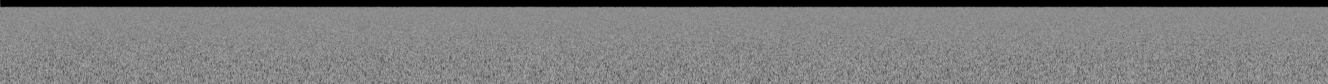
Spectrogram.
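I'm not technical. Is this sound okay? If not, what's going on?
No. From start to finish it plays as loud, harsh hiss. These are samples built from the wrong bytes: each value's pieces are put together wrongly. Unlike ordinary background hiss, it is loud and harsh the whole way through.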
